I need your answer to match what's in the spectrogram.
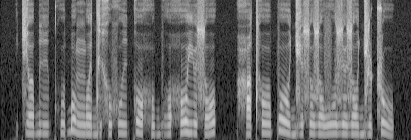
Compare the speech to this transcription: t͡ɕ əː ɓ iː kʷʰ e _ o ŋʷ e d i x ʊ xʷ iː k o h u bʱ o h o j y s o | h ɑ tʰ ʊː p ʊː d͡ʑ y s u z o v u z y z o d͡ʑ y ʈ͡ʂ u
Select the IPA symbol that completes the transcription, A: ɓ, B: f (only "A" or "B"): A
